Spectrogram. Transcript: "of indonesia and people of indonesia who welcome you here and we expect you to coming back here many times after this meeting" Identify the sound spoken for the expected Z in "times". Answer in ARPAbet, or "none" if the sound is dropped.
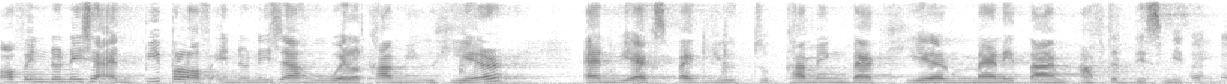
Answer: none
